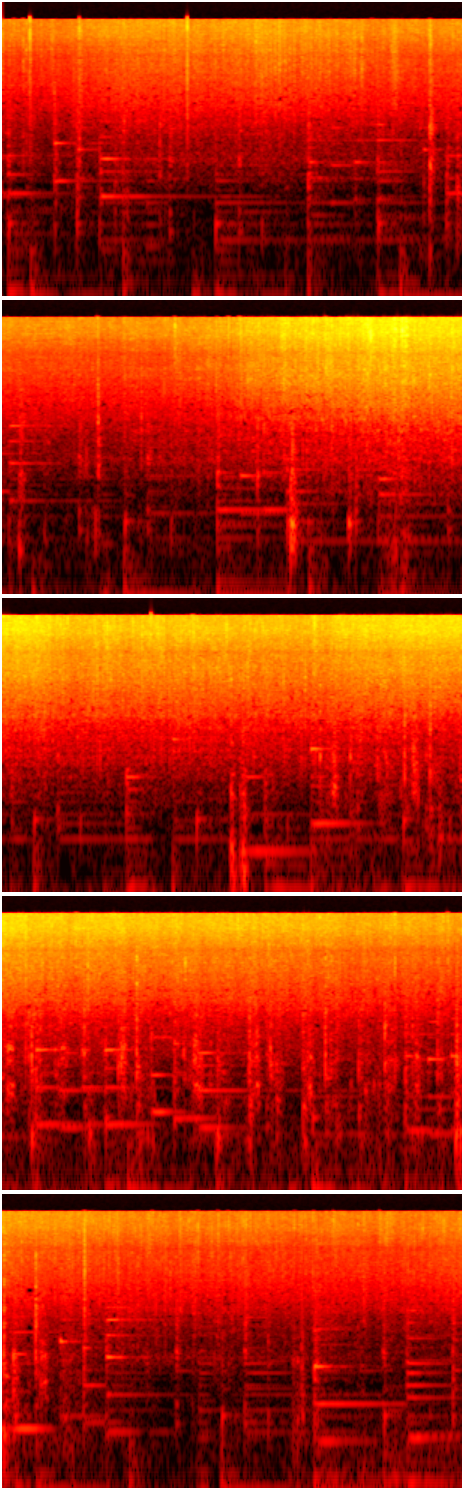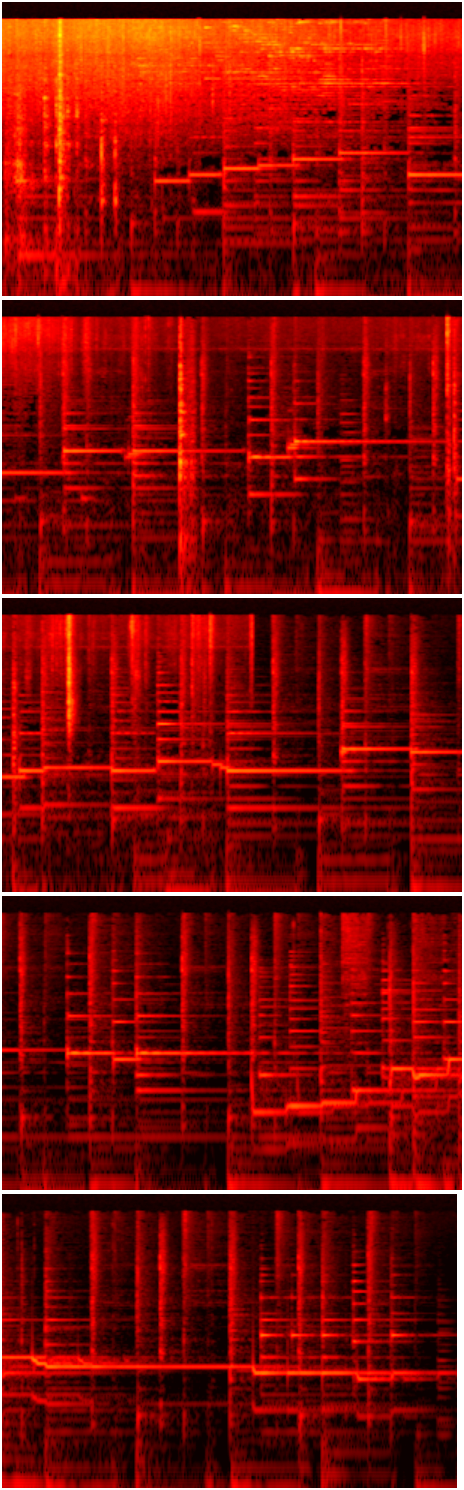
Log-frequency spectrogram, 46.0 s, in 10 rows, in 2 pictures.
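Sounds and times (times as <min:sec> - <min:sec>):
meat sizzling in a wok: 0:00.0 - 0:28.3
spatula scraping a pan: 0:11.4 - 0:19.6, 0:22.8 - 0:24.4.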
